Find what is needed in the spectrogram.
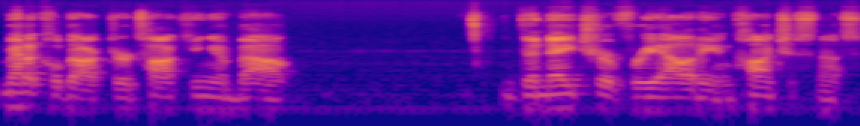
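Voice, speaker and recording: A man's bright, sharp voice, fairly low in pitch, at a fairly quick pace. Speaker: live stream host. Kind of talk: live stream talk. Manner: halting, many fillers.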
